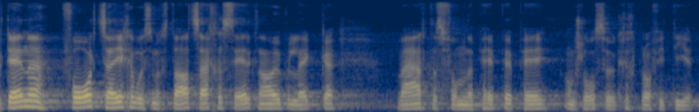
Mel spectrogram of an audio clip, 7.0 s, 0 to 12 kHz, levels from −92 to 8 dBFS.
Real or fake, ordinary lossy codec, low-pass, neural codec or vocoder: real; none; 10.8 kHz; none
